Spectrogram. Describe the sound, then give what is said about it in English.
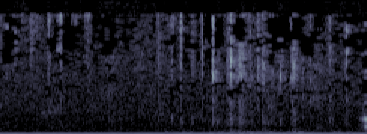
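Someone types fast and hard on a computer keyboard, heard through a call line that keeps cutting out. A faint, quick stream of clicks sits over low hiss, with one sharper tap near the end. “I can hear something, like noise, someone typing very furiously.”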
